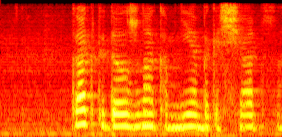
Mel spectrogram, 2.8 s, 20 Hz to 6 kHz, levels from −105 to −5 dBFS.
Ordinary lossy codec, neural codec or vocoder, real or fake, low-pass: none; vocoder, 24 kHz, 100 mel bands, Vocos; fake; 5.4 kHz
